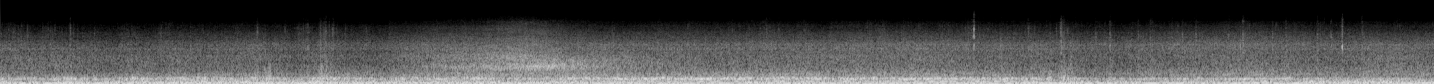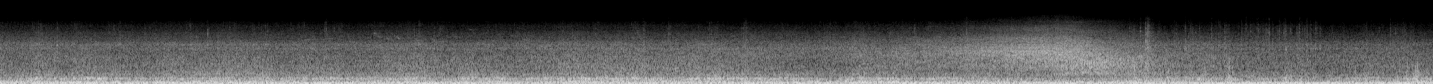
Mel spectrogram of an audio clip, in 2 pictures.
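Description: Steady wind rush on the handlebar-mounted action camera's microphone from riding a bicycle along a paved road, with tyre hum underneath. Twice, about five seconds in and near the end, a motor vehicle passes with a whoosh that swells and fades.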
